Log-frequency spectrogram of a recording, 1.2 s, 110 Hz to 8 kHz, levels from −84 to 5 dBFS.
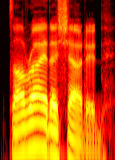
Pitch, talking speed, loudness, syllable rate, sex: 110 Hz, 260 wpm, -14 LUFS, 5.7 syllables/s, male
